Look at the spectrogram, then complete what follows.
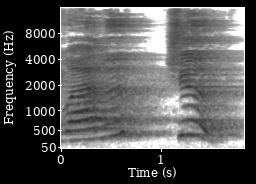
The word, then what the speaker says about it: वर्ष: अब ये भी आधा, देखो इसमें र लगा हुआ है वर्ण के ऊपर, तो इसका उच्चारण ये किस पे लगा हुआ है? श से षटकोण पे, तो श से षटकोण से पहले इसका उच्चारण करेंगे। वर्ष, वर्ष।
